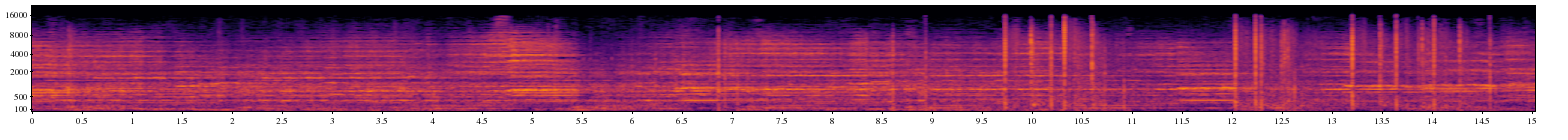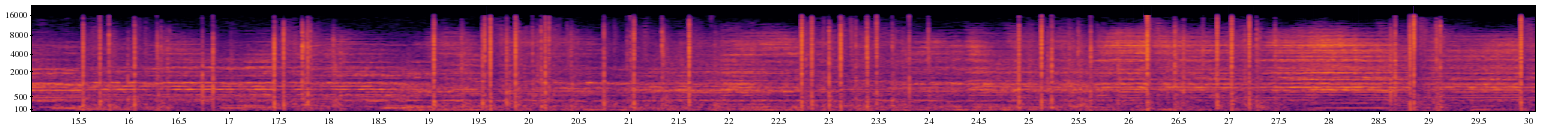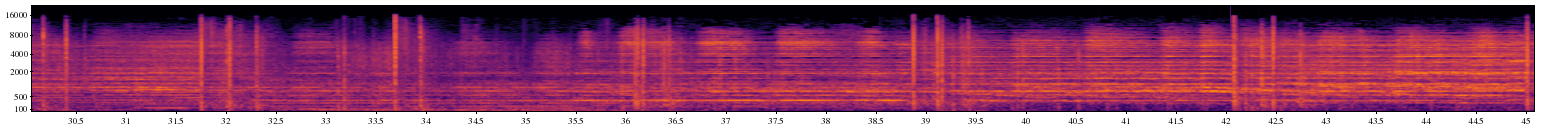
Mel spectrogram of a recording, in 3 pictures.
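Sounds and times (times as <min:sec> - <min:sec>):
music soundtrack: 0:00.0 - 0:45.0
firework bangs and crackles: 0:08.2 - 0:36.9, 0:38.5 - 0:45.0.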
